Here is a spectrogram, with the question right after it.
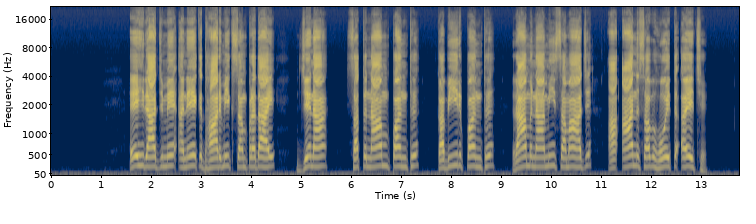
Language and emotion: Maithili, neutral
